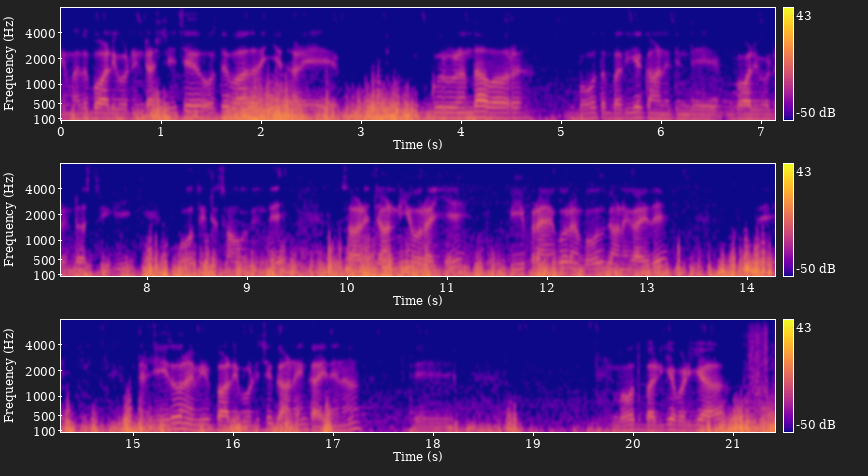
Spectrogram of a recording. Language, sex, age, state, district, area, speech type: Dogri, male, 18-30, Jammu and Kashmir, Udhampur, rural, spontaneous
